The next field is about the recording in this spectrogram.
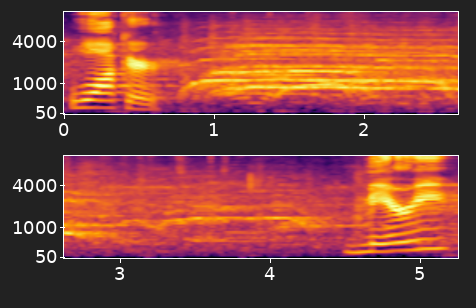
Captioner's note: applause, cheering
